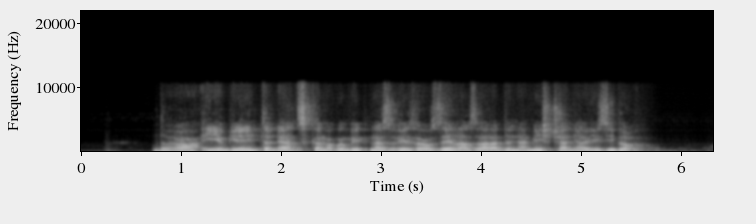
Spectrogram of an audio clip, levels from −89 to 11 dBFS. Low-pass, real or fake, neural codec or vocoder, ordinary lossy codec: 10.8 kHz; fake; codec, 16 kHz in and 24 kHz out, 0.6 kbps, FocalCodec, streaming, 2048 codes; none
